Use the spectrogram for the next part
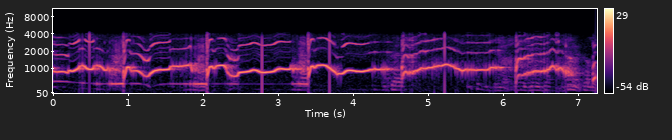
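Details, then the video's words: Smegal, a pet dog who has sung all his life, howls along with music: sustained wavering tones sliding up and down, held notes broken by short rising yelps, with a steady low musical note beneath. "Smegal - The Singing Dog"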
